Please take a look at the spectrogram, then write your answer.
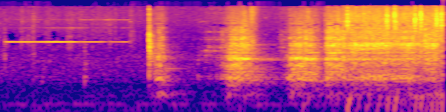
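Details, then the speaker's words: Small engine with a battery dead for months, started on a compact portable jump starter: a short crank catches and settles into a steady even run with no misfire; normal start and run. "this is the best alternate for me and it's working great"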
